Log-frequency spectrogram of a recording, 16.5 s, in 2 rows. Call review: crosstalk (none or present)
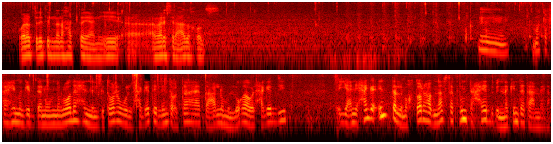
none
